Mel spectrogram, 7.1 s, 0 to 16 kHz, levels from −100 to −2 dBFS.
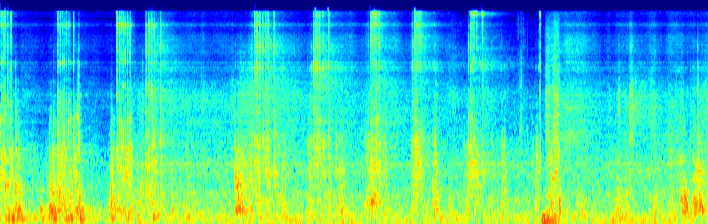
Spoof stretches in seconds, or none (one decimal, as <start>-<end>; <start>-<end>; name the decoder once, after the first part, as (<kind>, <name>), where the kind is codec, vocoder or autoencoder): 0.0-4.5 (autoencoder, DAC-VAE); 5.6-7.1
